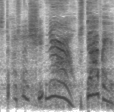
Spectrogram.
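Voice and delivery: very high-pitched, loud outburst yell. Trying to stay quiet with grandparents asleep, the speaker acts out a mock yell. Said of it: "that was a little bit too loud right there".

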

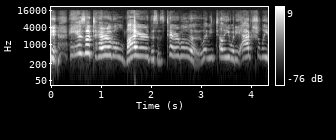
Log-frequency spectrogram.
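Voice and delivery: mock shouting. Retelling pausing a film and shouting at a friend: imitating own past shouting. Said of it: "just started shouting".

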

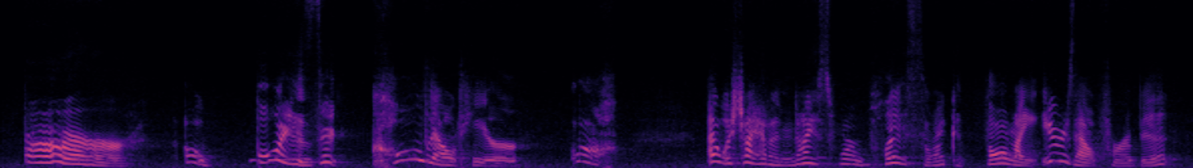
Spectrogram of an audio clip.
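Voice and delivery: very loud, high, slow, with a stretched "Brr". Reading a story aloud as a new animal arrives at the mitten: Rabbit character voice.

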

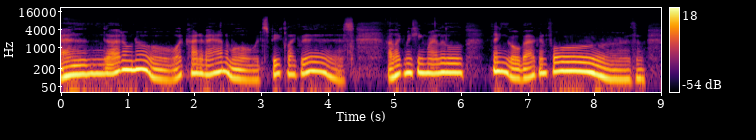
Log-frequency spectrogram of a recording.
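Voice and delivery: soothing, gentle, slightly high voice, "forth" drawn out. Trying out different voices, the speaker now switches to a calm and gentle voice. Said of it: "now I'm being calming and gentle".

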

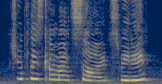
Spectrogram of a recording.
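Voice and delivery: sweet put-on mum voice, very high and very loud. Tricking someone into coming outside: pretending to be his mum. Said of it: "it's your mummy".

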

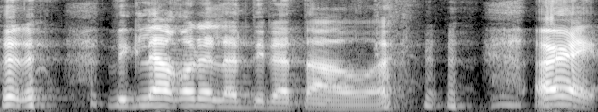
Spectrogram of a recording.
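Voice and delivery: high, loud laughing tease, giggling.

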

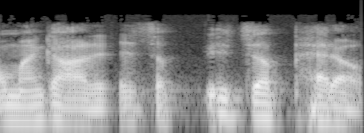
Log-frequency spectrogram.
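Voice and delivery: ordinary delivery

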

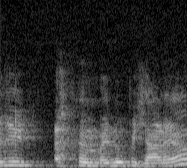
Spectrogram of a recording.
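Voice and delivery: normal talking voice

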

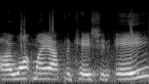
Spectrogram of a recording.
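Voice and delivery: ordinary delivery

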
